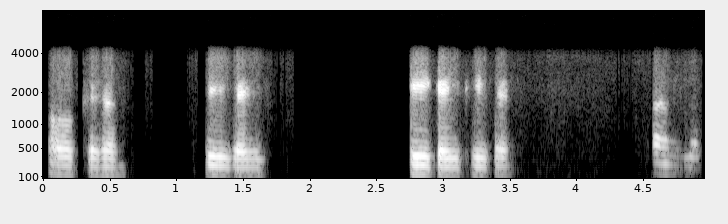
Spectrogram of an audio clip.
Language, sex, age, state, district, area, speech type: Punjabi, male, 30-45, Punjab, Mansa, rural, conversation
